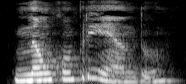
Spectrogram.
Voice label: brazilian I don't understand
